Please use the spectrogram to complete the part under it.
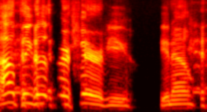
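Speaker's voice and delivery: raspy, slightly high voice. Answering a joke answer about punching Bill Clinton: Bill Clinton impersonation. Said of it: "that's my Bill Clinton impersonation".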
